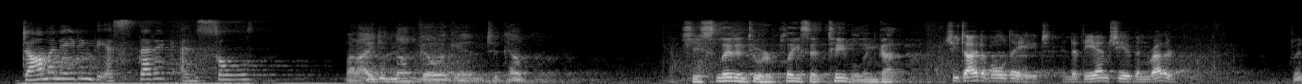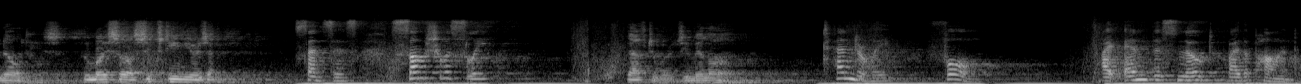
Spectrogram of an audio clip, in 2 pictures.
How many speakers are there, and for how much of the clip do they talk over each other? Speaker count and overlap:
4, no overlap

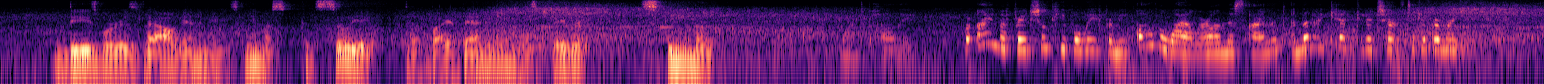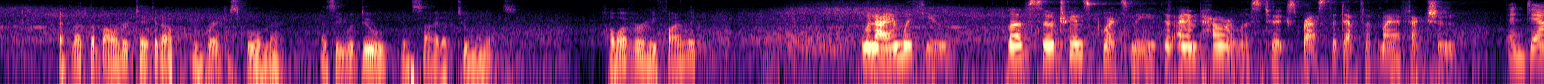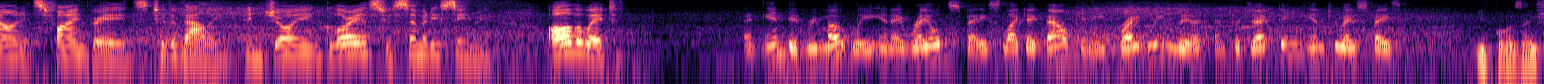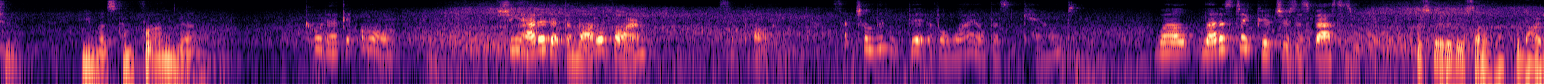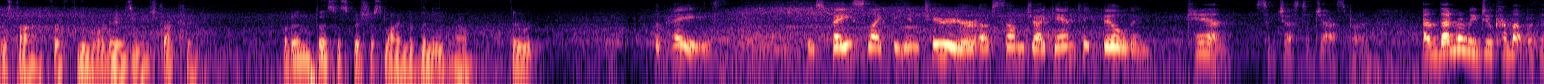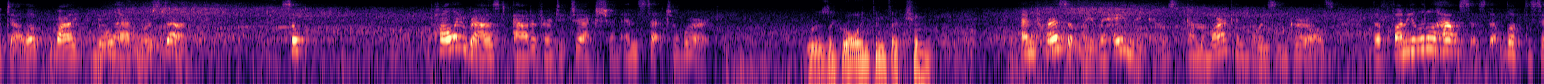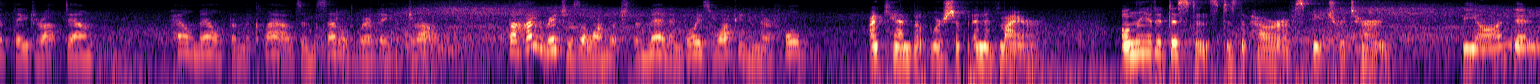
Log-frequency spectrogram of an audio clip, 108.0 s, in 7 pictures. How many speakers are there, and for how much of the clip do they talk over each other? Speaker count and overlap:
6, no overlap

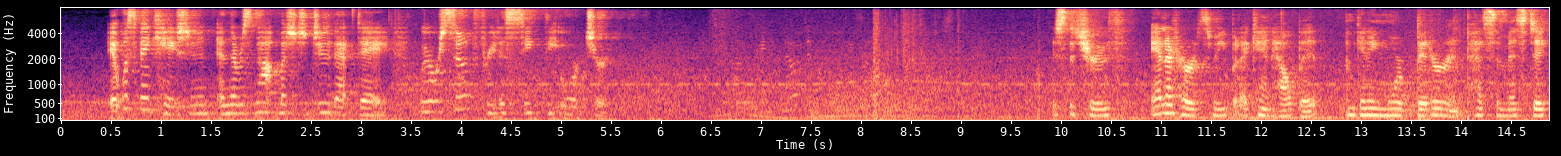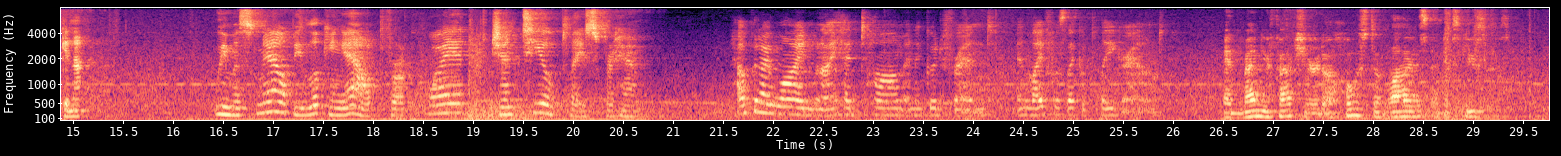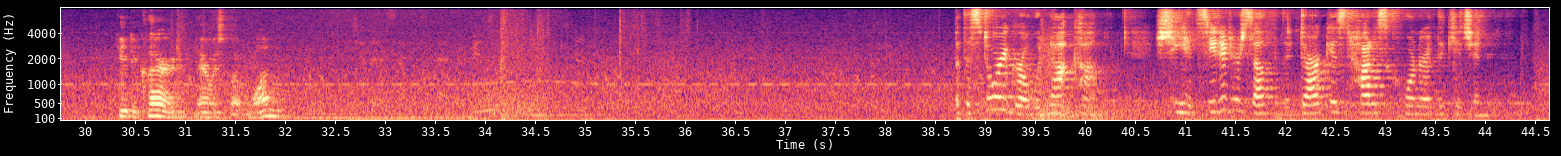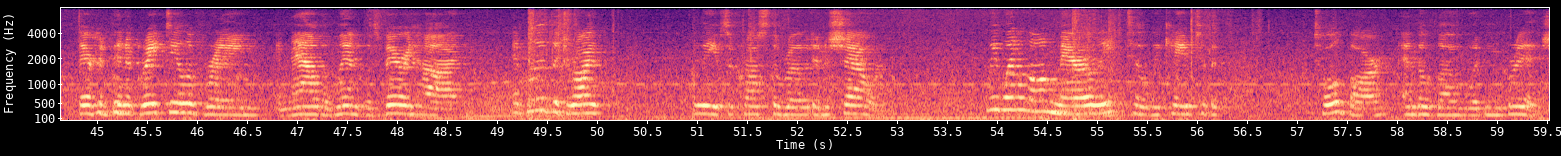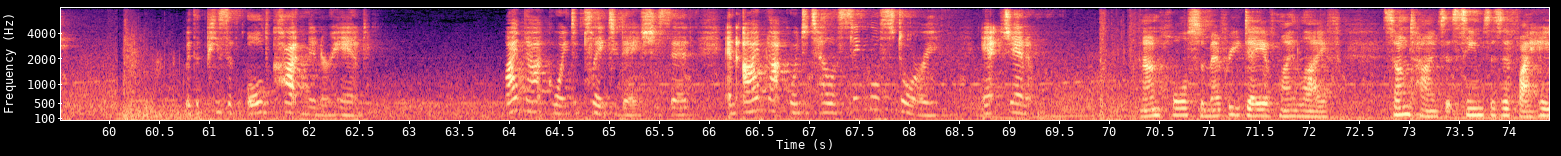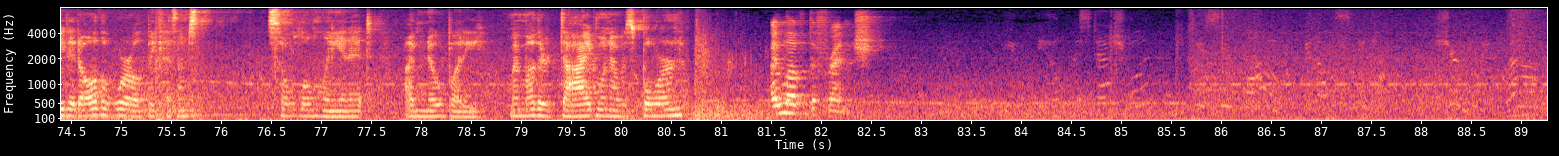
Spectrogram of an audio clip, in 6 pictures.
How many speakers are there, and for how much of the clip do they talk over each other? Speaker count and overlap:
6, no overlap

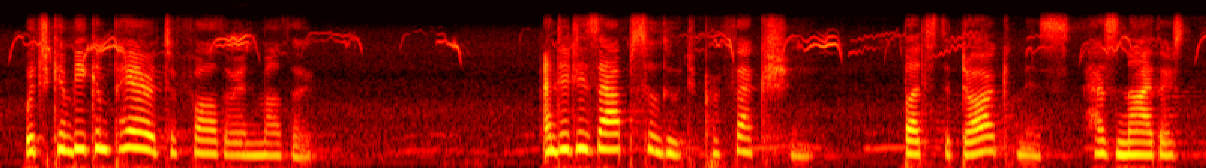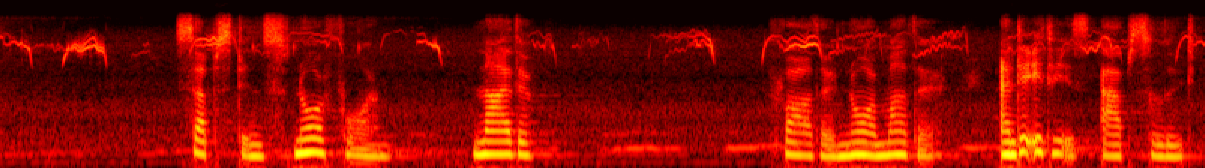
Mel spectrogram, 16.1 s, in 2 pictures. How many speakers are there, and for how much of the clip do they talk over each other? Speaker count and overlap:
1, no overlap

